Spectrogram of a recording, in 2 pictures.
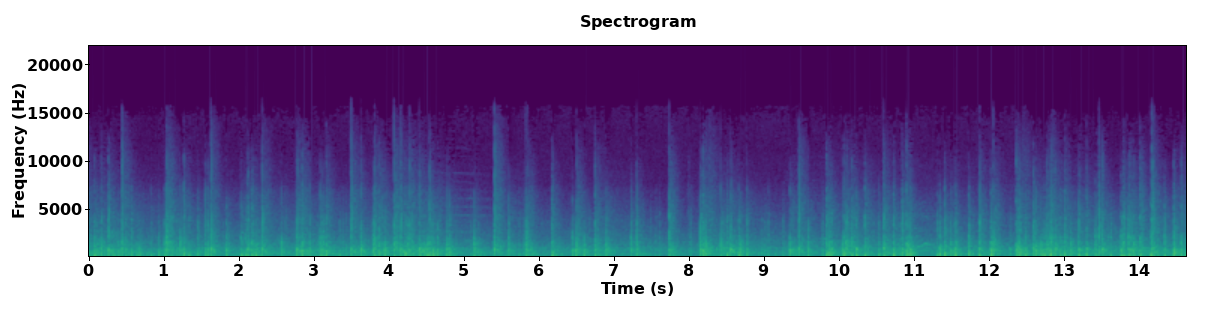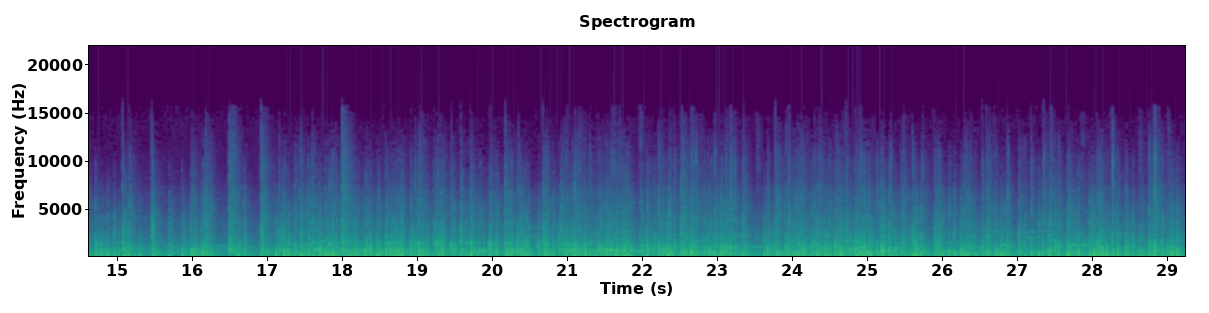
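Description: Fireworks show finale: aerial shells bursting in a rapid, continuous barrage, the bangs and crackle overlapping with hardly a pause.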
